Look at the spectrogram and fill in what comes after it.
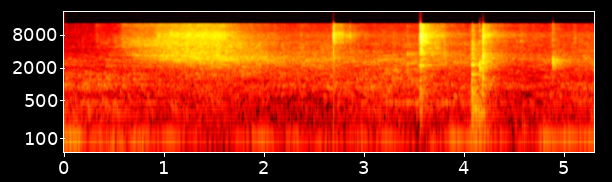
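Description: Shredded spinach leaves coated in cornflour sizzling as they go into hot oil for deep-frying. The hiss swells about half a second in, peaks a second or so later, then settles to a steady frying bubble. A few sharp clicks come in the middle.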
